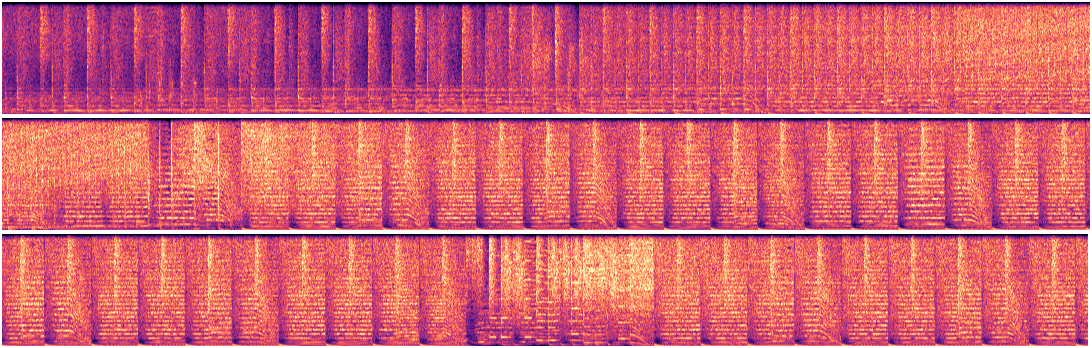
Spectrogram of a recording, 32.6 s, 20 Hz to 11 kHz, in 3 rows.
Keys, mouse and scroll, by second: 15.4 shift+Down, 22.1 shift+Down, 22.1 u, 23.2 click, 29.9 click, 30.8 space, 31.1 click, 31.3 space.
